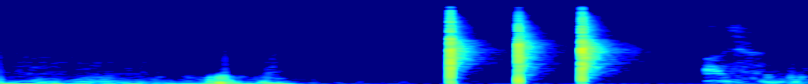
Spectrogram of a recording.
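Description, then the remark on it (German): Three sharp, loud hand claps in quick succession, made to synchronize audio recordings, each ringing briefly into a quiet pause, preceded and followed by soft room noise and faint handling bumps. “Geht, aber lass trotzdem synchronisieren.”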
